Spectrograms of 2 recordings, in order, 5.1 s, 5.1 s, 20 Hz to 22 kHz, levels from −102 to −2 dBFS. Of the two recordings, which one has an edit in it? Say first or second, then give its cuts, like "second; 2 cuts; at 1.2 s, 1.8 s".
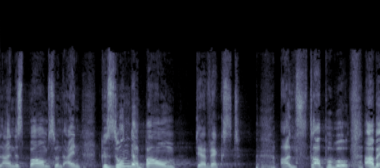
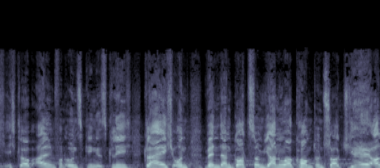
first; 1 cut; at 3.4 s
